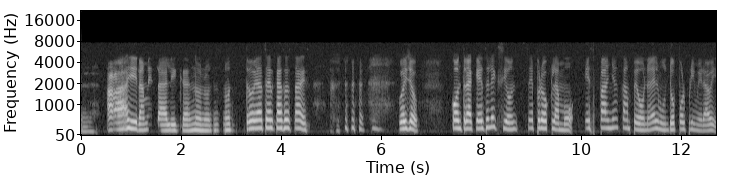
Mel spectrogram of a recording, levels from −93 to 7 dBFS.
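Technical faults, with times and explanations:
There are no technical faults in this speech clip, so there are no times or explanations to give.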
